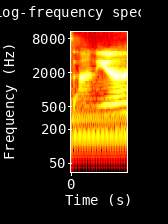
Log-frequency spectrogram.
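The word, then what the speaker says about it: Anja: i'm saying it correctly i think it's anya it's spelled as a-n-j-a-n-j-a it is the prettiest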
